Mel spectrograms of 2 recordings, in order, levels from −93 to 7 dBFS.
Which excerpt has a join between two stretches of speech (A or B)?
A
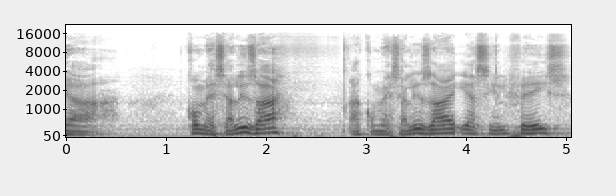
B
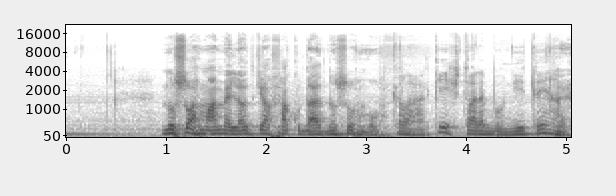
A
